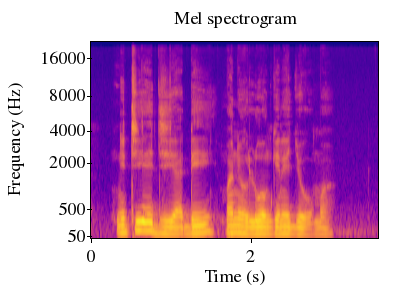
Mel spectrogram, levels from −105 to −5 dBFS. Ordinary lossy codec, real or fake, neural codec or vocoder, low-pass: none; fake; vocoder, 44.1 kHz, 128 mel bands every 512 samples, BigVGAN v2; 19.8 kHz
